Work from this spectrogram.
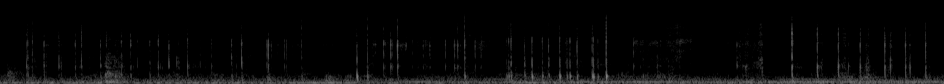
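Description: Dozens of dry fingernail clicks and scratches on a glossy paperback spine, over a steady low room hum.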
